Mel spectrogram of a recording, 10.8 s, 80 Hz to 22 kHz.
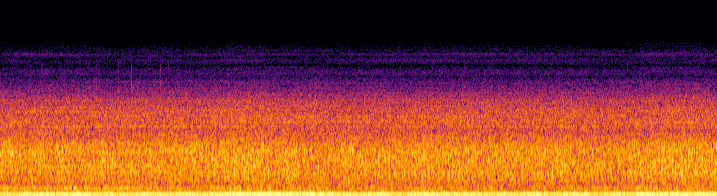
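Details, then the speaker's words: Cirrus SR22 in cruise after level-off at 65% power, mixture being leaned: steady deep propeller drone with a loose, uneven pulse; runs rough since annual, #2 cylinder EGT/CHT erratic, lean from missing #2 fuel injector gasket. "all right oh and now we're gonna lean that mixture down i don't like that something not quite 100"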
